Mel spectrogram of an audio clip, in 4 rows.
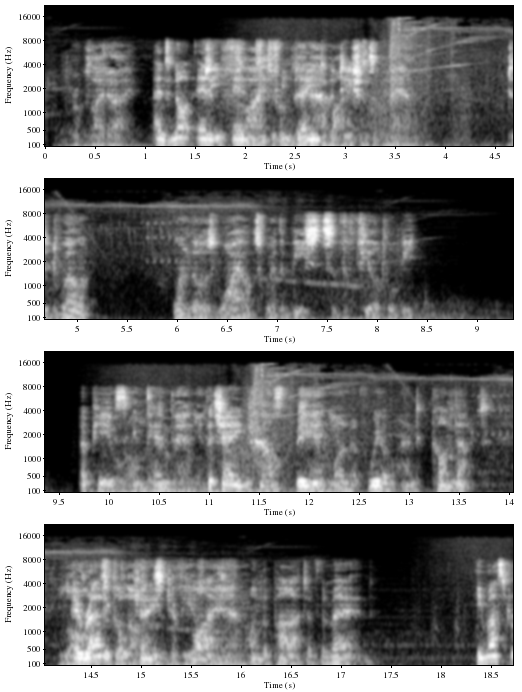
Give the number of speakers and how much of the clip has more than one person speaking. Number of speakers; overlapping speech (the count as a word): two, about 41%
